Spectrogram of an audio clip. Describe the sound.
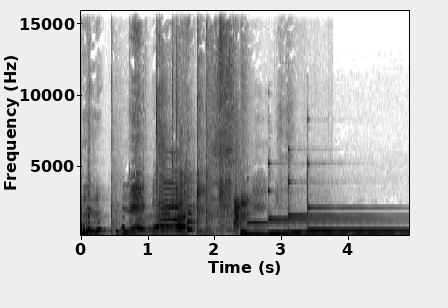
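A burst of hand clapping, quick and uneven, mixed with laughter and excited voices, fades after a couple of seconds into steady, sustained musical tones.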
